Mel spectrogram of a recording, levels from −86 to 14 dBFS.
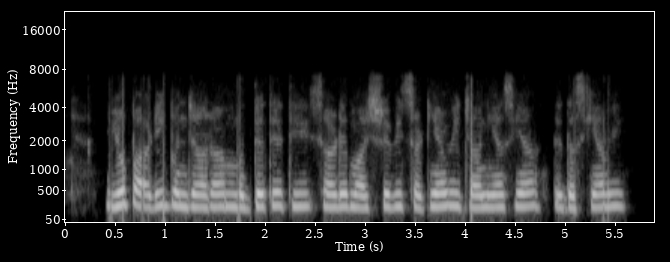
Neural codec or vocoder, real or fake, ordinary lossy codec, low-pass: vocoder, 22.05 kHz, 80 mel bands, WaveNeXt; fake; Opus, 16 kbps; 7.2 kHz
